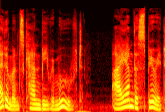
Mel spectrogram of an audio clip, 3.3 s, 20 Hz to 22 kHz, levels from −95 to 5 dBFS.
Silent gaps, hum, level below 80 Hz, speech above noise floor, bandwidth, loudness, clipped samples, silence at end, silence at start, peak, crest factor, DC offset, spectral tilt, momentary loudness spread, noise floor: none; none; -48 dBFS; 31 dB; 16 kHz; -17 LUFS; under 0.1%; 0 s; 0 s; -2 dBFS; 14 dB; under 0.1%; -5 dB/octave; 18 LU; -48 dBFS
